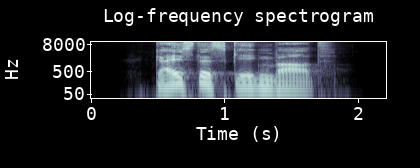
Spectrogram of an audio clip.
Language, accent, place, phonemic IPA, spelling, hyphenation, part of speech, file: German, Germany, Berlin, /ˈɡaɪ̯stəsˌɡeːɡn̩vaʁt/, Geistesgegenwart, Geis‧tes‧ge‧gen‧wart, noun, De-Geistesgegenwart.ogg
- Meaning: presence of mind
